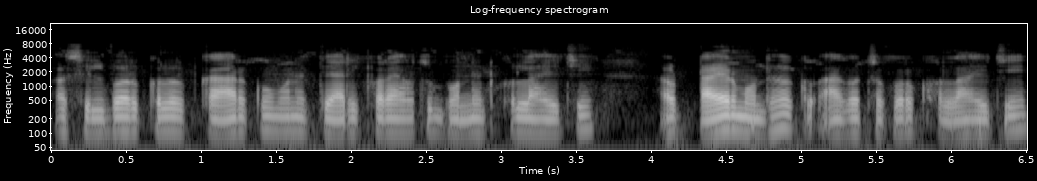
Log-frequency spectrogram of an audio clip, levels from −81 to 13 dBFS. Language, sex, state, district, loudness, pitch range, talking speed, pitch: Odia, male, Odisha, Malkangiri, -22 LUFS, 100-110 Hz, 165 wpm, 105 Hz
